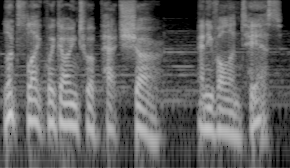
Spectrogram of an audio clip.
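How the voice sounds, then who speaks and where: A man voicing a sarcastic, tough but soft-hearted female starship commander in a sci-fi audio story, with a dry manner. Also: mid-range voice, animated, moderate pace, faint music behind, natural voice. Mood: grudging.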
